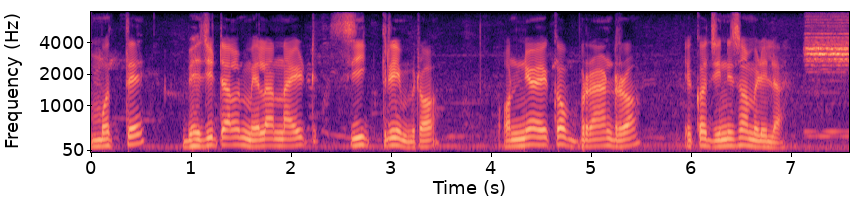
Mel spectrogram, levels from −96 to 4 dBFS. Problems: constant background noise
